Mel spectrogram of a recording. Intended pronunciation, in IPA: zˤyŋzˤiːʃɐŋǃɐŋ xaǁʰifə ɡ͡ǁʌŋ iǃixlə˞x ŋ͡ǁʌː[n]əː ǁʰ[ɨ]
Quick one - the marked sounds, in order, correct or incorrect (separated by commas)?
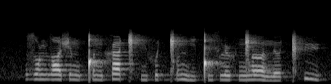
correct, incorrect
